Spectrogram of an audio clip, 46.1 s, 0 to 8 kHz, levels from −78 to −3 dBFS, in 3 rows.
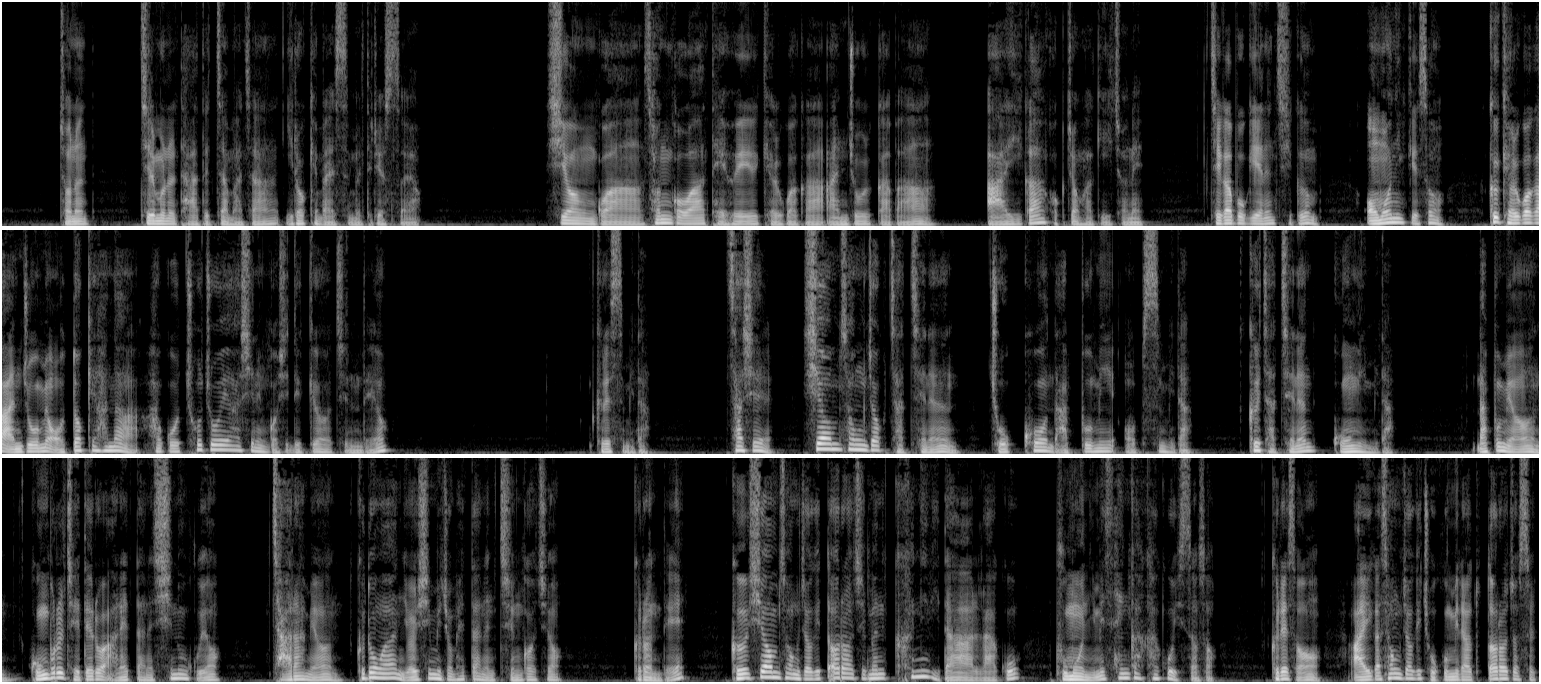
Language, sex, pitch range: Korean, male, 80-120 Hz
